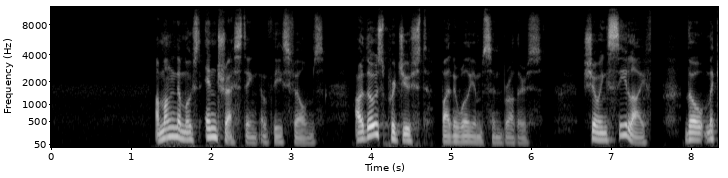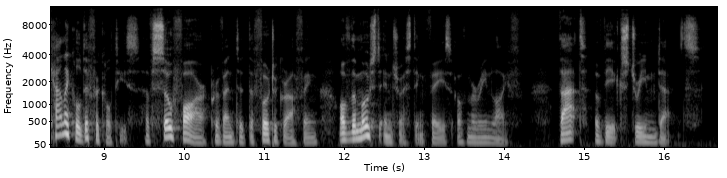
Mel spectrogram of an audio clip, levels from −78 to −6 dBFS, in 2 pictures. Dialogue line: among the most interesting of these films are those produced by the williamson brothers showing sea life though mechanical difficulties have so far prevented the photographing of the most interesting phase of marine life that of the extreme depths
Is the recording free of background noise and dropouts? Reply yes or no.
yes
